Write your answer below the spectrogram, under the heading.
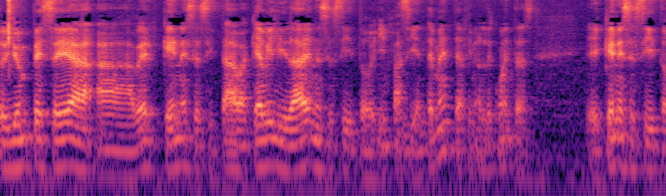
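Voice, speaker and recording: Somewhat breathy, a man with fairly low pitch speaks at a fairly quick pace with ordinary pitch variation. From Mexico (Guadalajara). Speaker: human resources executive. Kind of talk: interview.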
